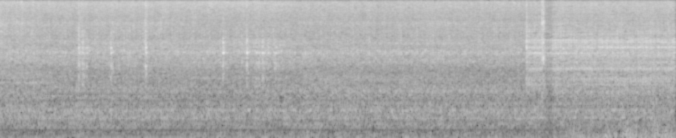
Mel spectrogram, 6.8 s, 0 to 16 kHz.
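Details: 2008 Acura TL 3.2L at about 105k miles idling: a light, uneven rattle several times per second, getting busier, from the passenger-side serpentine belt area; appears at start-up and when the AC fan kicks on, cause unknown.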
